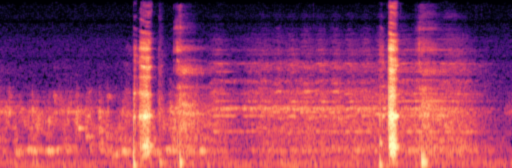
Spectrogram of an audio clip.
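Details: Two abrupt, sharp hiccups about two and a half seconds apart over faint room noise; very fast, non-induced hiccups.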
